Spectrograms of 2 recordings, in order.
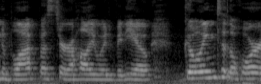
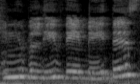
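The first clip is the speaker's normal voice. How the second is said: usual speaking voice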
